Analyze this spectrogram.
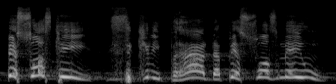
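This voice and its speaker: A man preaching a sermon as pastor, emphatic, swinging between near-shouts and hushed tones. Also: very high voice, animated, slow. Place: church hall. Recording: long church-hall reverb with music behind.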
